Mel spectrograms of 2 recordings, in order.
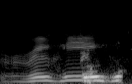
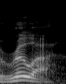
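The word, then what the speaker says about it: Ruhe: say your last name rui rui or Rue well we just say Ru although the German pronunciation is Rua but we just say Rue in English okay so ruer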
